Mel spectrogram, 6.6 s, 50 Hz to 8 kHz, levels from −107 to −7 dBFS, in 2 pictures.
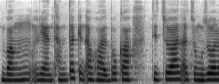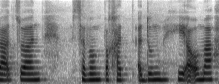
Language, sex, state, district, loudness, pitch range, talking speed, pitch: Mizo, female, Mizoram, Aizawl, -17 LUFS, 205-220 Hz, 200 wpm, 210 Hz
